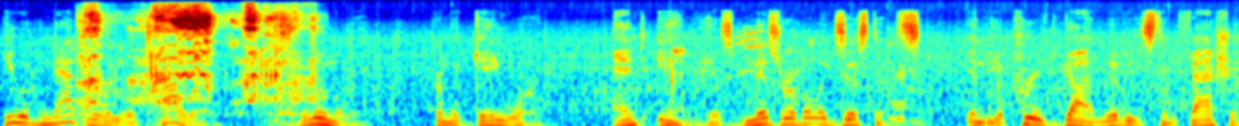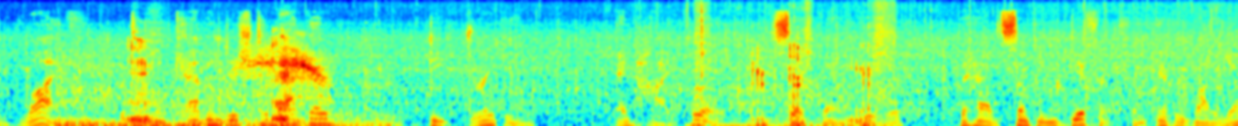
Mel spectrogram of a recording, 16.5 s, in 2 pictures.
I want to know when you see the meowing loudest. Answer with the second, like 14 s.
10 s.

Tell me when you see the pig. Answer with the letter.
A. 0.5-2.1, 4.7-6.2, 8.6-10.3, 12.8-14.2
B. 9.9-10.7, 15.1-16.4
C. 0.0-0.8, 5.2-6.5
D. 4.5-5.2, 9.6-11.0
A.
